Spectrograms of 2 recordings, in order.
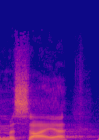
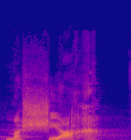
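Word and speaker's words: Mashiach (משיח): And by the way, the Jews didn't pronounce it like we pronounce it. They didn't say Messiah. They said Mashiach.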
